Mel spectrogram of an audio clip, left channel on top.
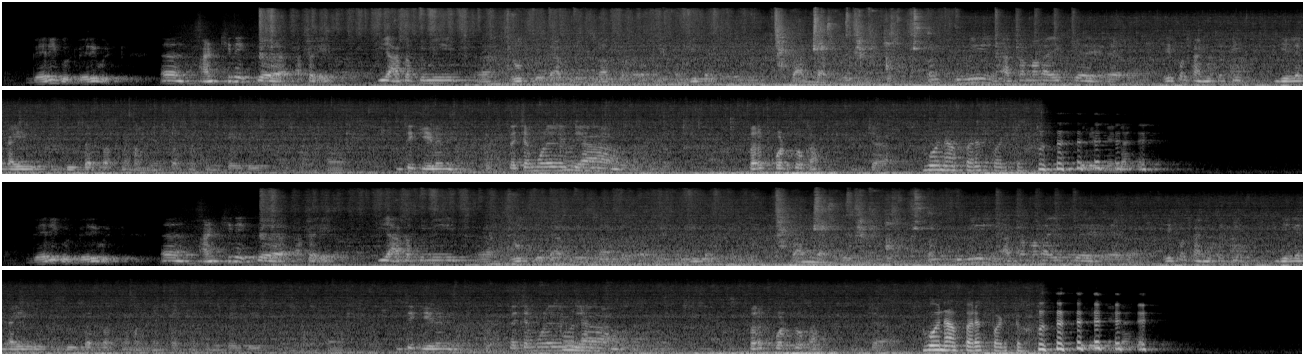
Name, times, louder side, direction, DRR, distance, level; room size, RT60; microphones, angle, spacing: voice 1, 0.2-1.1 1.6-3.3 3.7-7.6 7.9-8.9 9.3-12.4 12.7-15.7 16.2-16.5 16.9-17.6 17.8-19.7 20.1-21.2 21.5-21.9 22.2-22.4 23.8-24.3, left 2 dB, 30° left, 5 dB, 0.5 m, -31 dB
sound 1, 1.6-11.6, left 3 dB, 85° left, 0.8 m, -34 dB
Water, 4.8-23.4, equal, 55° left, 1.7 m, -33 dB
voice 2, 8.0-8.3 18.6-19.0 22.2-24.5, right 6 dB, 65° right, 13 dB, 0.3 m, -25 dB
12.0 x 4.7 x 2.3 m, 1.0 s
head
